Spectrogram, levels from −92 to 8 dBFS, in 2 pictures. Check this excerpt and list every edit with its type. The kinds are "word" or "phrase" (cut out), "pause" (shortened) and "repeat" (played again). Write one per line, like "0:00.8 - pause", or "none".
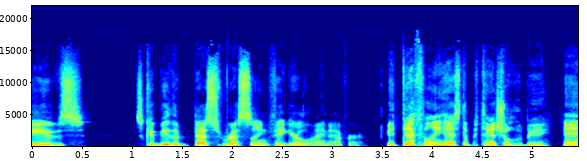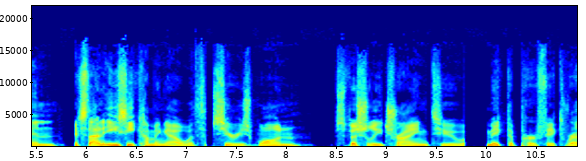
none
